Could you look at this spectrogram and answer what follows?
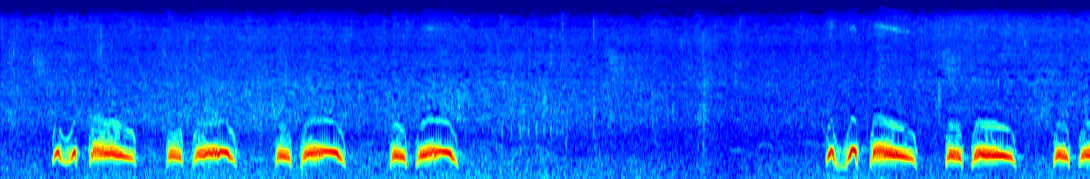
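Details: Decoy dove used to call wild doves down to a trap, giving low, hooting coos in grouped phrases of a short note followed by a longer drawn-out one, about one per second, then a pause before another run.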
